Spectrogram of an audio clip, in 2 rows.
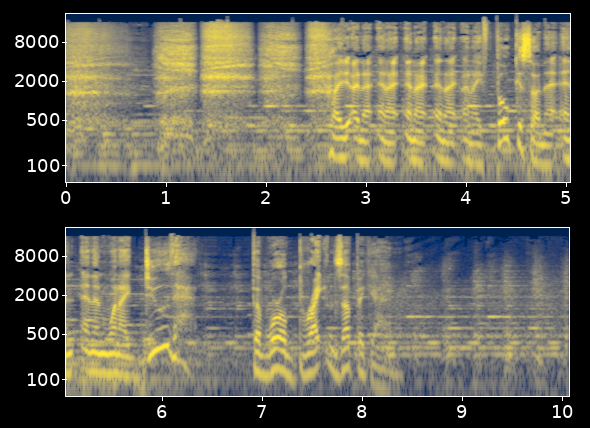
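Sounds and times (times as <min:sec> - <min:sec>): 
forceful rhythmic breathing technique: 0:00.0 - 0:03.1
speech: 0:02.7 - 0:08.6.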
